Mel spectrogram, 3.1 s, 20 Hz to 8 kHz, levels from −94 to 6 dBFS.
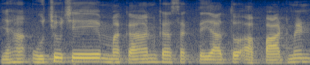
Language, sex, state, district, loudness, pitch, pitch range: Hindi, male, Bihar, Vaishali, -15 LUFS, 155 Hz, 145-165 Hz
